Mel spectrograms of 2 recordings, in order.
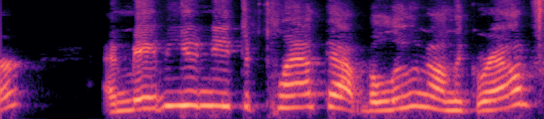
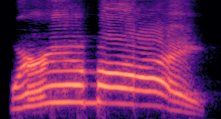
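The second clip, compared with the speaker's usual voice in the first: yelling down; 11 semitones higher, much slower than usual. Retold or imitated. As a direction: shout it down to the stranger below. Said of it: "he yells down".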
